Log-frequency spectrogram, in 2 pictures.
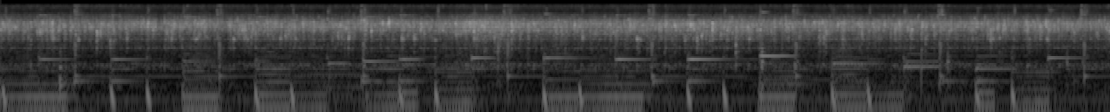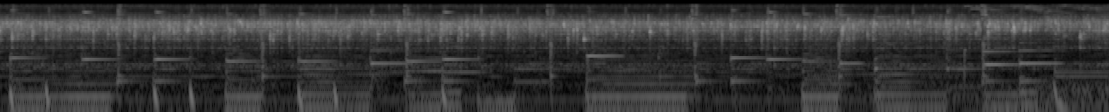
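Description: Oil sizzles and crackles steadily as food fries.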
